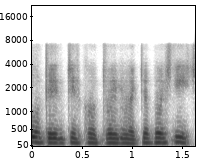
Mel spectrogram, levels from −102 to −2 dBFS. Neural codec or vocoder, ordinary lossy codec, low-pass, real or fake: codec, 16 kHz, 0.5 kbps, FreqCodec, smaller model; Opus, 64 kbps; 7.2 kHz; fake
